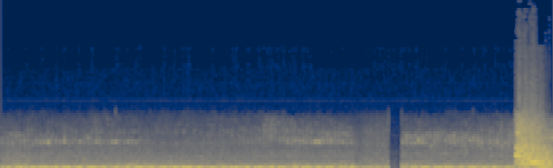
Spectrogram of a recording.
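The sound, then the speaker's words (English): A large decorated fire truck of the Marion City Fire Department, with giant candy canes on its front, passes in a parade. Its engine rumbles steadily, a low, even drone with a brief cutout near the end and a sharp hiss of air at the finish. No one speaks. “Oh wow, they put an immense amount of effort into decorating this fire truck.”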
